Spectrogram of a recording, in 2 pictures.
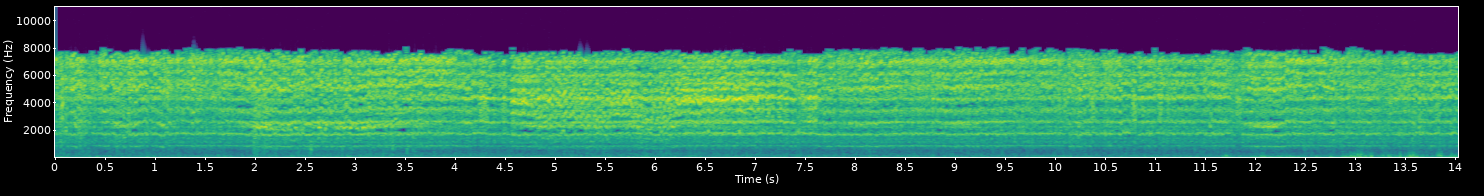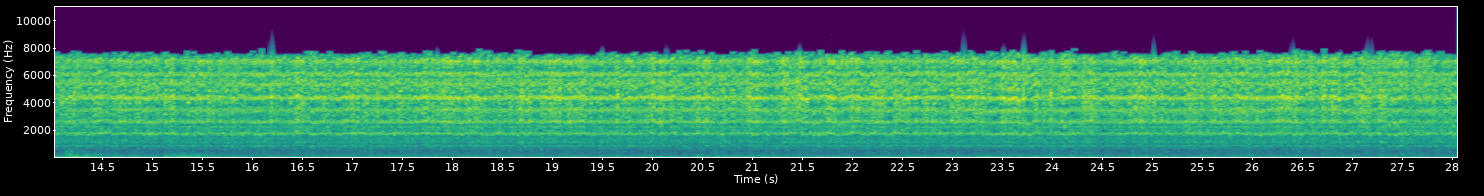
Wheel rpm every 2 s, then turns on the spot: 230, 210, 220, 230, 230, 230, 230, 230, 230, 230, 230, 230, 230, 230.
none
